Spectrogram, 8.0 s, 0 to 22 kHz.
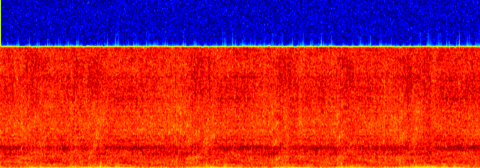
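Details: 1980 Honda CR80 barn-find two-stroke, tank cleaned and fresh gas added: crisp ring-ding revving up and falling back cleanly with each blip. Pulls freely and runs well.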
